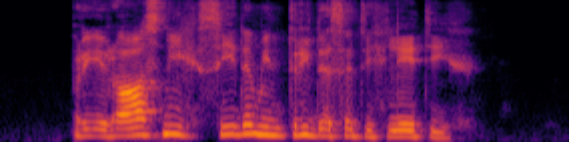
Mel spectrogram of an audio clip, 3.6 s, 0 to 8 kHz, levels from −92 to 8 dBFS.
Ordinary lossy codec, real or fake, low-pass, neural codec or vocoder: none; fake; none; codec, 16 kHz, 4 kbps, X-Codec, HuBERT features, trained on LibriSpeech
